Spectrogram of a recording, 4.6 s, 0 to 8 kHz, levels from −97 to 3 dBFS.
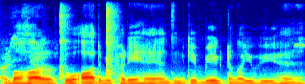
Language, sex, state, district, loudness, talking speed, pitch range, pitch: Hindi, male, Rajasthan, Bikaner, -17 LUFS, 130 wpm, 115-125 Hz, 120 Hz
